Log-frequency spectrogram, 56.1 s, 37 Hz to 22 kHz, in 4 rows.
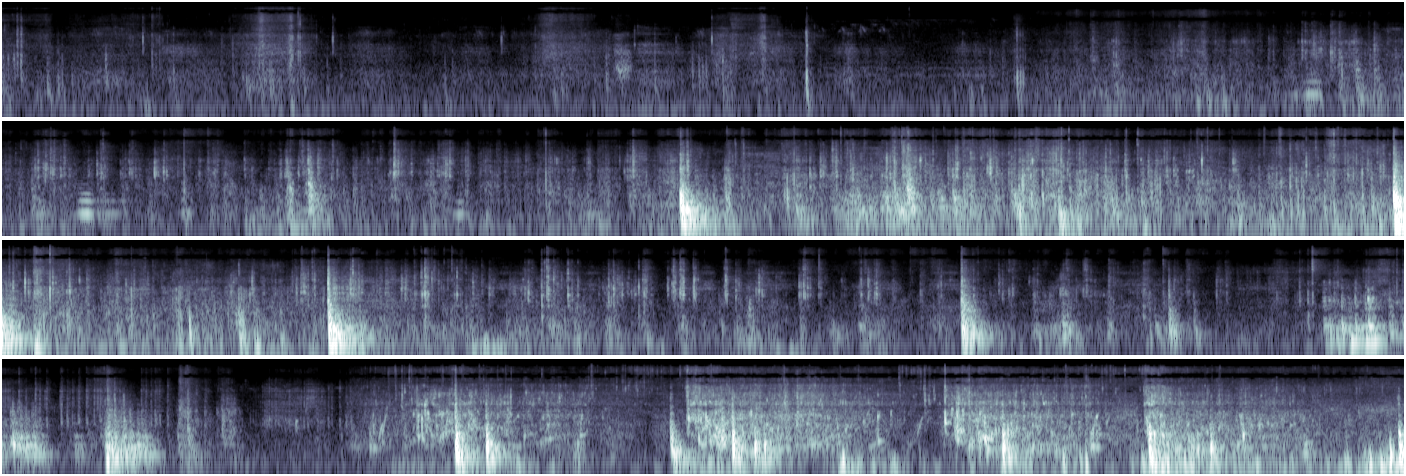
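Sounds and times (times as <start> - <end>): paddle strokes in water: 10.6 - 42.4, 45.0 - 56.0
footsteps on trail: 15.3 - 37.6
canoe thumping: 20.3 - 32.6, 36.0 - 38.8, 41.2 - 44.0, 45.8 - 47.8, 48.7 - 56.0.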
